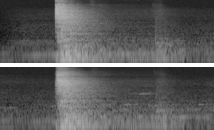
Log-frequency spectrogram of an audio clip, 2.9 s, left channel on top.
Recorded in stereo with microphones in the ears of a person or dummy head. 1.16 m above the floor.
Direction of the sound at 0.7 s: 75° left (ahead or behind).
